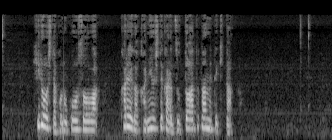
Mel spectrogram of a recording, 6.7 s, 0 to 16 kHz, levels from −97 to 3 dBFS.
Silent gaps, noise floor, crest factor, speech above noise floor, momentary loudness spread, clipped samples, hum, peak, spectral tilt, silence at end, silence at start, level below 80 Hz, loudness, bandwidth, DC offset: none; -65 dBFS; 20 dB; 41 dB; 22 LU; under 0.1%; none; -6 dBFS; -5 dB/octave; 2 s; 0.7 s; -64 dBFS; -25 LUFS; 11.5 kHz; under 0.1%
